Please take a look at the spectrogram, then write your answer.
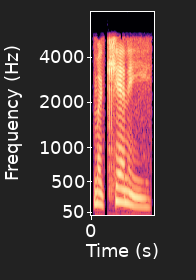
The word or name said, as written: McKinney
